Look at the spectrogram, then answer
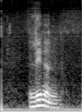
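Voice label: "linnen", Dutch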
